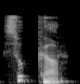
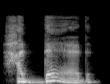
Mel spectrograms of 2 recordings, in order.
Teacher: you're going to pronounce that consonant extra long. So this is sukkar rather than just sukkar. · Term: shadda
